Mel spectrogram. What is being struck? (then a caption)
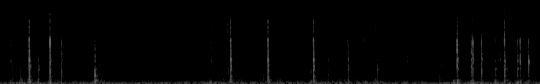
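Mechanical keyboard with plastic keycaps. Fingertips type on a D84 mechanical keyboard with brown switches and cream and red plastic keycaps. It makes an irregular run of quick, dry, bright clacks that stop instantly, over a faint low hum.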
